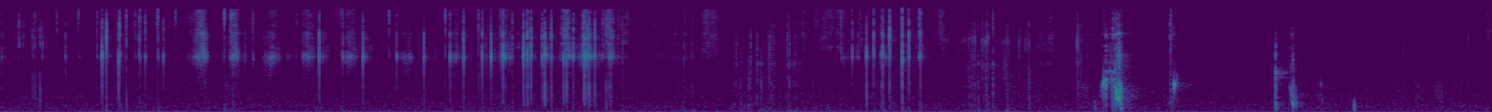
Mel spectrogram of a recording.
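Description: Long fingernails rapidly tap and scratch the white screw lid and sides of a small purple plastic cosmetic jar held in the hand. Dense bursts of bright, dry clicks and scratchy rasps come in quick succession for the first six seconds, then thin into sparser taps with a few sharper knocks near the end. The sound is crisp and short, with almost no low end.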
